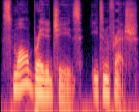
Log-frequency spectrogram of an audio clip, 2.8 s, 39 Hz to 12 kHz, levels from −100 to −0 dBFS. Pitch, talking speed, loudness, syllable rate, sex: 110 Hz, 110 wpm, -18 LUFS, 3.2 syllables/s, male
